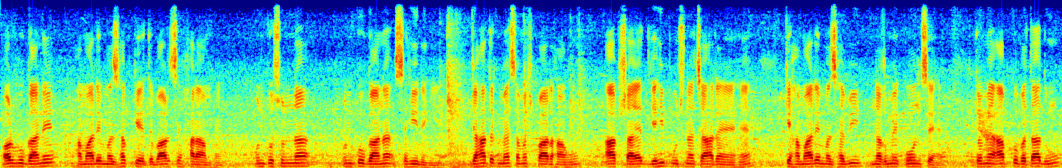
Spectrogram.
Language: Urdu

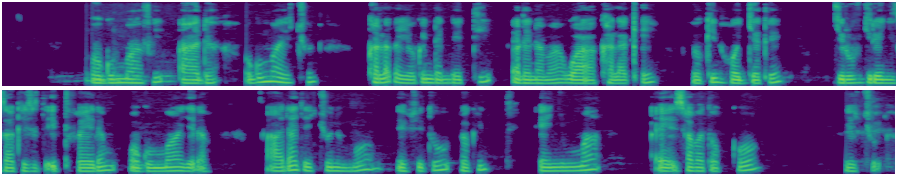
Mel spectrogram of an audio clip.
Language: Oromo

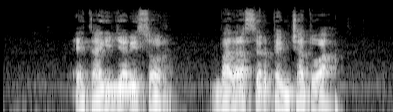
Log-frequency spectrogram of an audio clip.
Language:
Basque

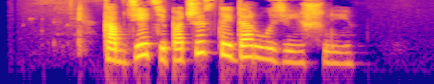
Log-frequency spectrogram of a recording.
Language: Belarusian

